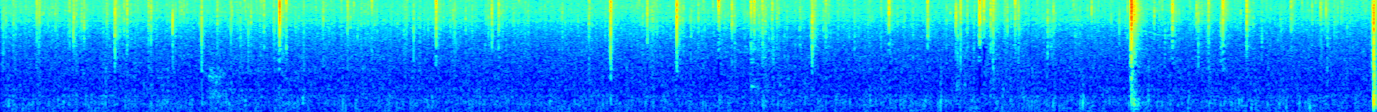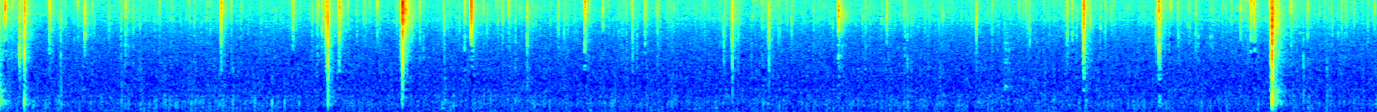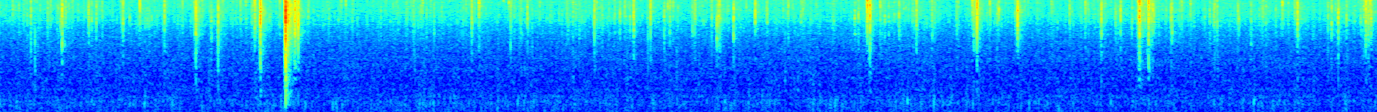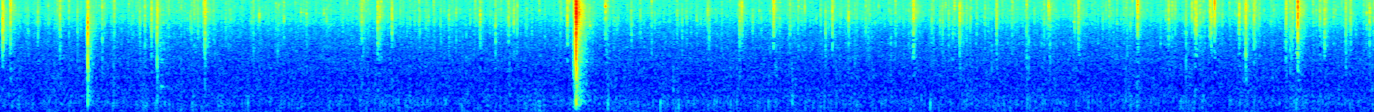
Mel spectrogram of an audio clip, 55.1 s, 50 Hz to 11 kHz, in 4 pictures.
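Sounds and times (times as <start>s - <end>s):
firewood burning: 0.0s - 55.0s
small crackles: 0.0s - 55.0s
sharp pops: 13.7s - 14.1s, 26.4s - 26.9s, 47.0s - 47.3s.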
